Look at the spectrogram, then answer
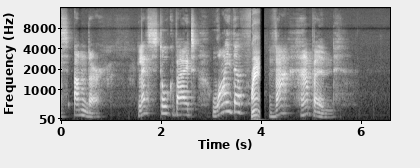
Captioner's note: quack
